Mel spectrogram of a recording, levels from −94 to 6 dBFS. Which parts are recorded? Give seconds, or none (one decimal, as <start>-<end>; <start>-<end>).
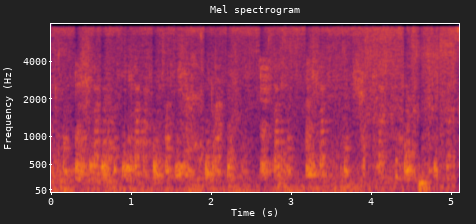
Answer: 0.0-5.1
